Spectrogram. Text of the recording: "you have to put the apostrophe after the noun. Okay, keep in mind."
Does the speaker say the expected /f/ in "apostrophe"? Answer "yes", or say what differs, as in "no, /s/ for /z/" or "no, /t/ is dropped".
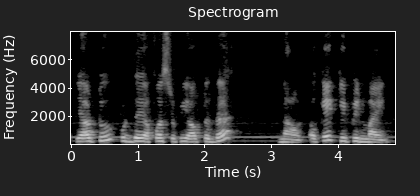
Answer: no, /p/ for /f/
